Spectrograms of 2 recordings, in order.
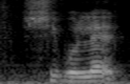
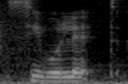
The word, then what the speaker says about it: Shibolet: Si decía el hombre: No, no lo soy, ellos le pedían que pronunciara la palabra Shibolet. Si era de Efraín, diría Sibolet, porque a la gente de Efraín le cuesta pronunciar bien esa palabra.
